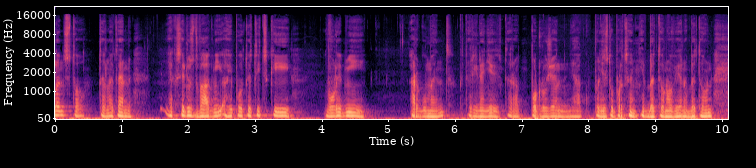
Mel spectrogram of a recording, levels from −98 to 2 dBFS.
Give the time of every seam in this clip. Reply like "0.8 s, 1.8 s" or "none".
none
